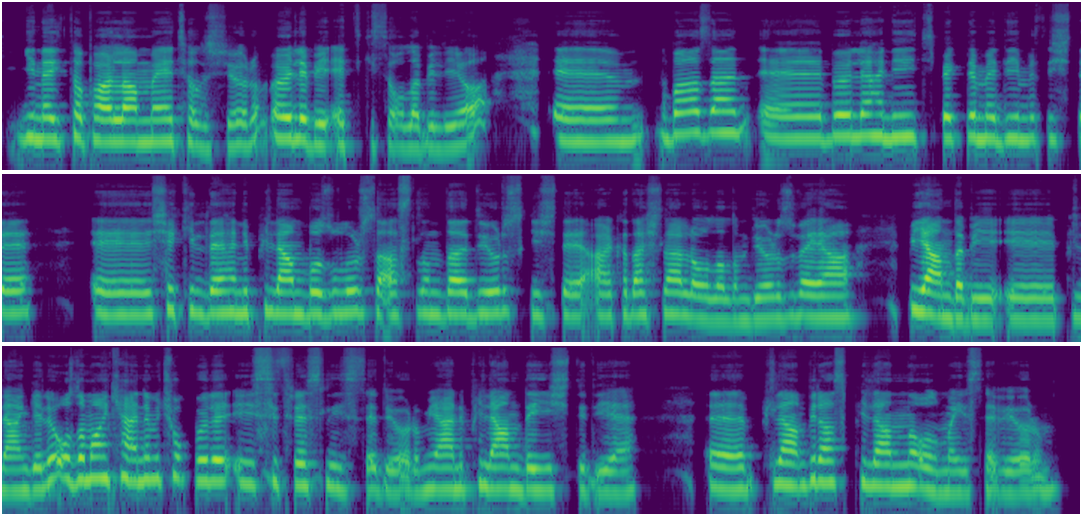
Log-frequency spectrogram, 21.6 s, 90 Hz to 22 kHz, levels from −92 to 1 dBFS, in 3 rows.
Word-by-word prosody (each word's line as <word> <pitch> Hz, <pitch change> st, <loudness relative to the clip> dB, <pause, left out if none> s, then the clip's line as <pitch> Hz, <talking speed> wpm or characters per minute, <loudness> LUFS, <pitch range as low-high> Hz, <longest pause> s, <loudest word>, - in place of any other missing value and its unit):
yine 250 Hz, -1 st, +1 dB
toparlanmaya 235 Hz, -2 st, +4 dB
çalışıyorum. 205 Hz, -2 st, -6 dB
Öyle 255 Hz, -3 st, +5 dB
bir 205 Hz, 0 st, +1 dB
etkisi 205 Hz, -1 st, -9 dB
olabiliyor. 190 Hz, +1 st, -2 dB, 0.5 s
Emm, 235 Hz, 0 st, 0 dB
bazen, 305 Hz, +3 st, +1 dB
eee, 260 Hz, 0 st, -1 dB
böyle, 275 Hz, 0 st, +4 dB
hani, 270 Hz, -1 st, +1 dB
hiç 275 Hz, +2 st, -10 dB
beklemediğimiz, 255 Hz, -1 st, 0 dB
işte, 245 Hz, 0 st, -3 dB, 0.4 s
eee, 225 Hz, -1 st, -1 dB
şekilde, 245 Hz, -2 st, 0 dB
hani, 240 Hz, 0 st, -1 dB
plan 235 Hz, -1 st, +2 dB
bozulursa 235 Hz, +1 st, 0 dB
aslında, 230 Hz, 0 st, 0 dB
diyoruz 235 Hz, +1 st, -2 dB
ki, 225 Hz, -, -11 dB
işte, 220 Hz, 0 st, -4 dB
arkadaşlarla 225 Hz, 0 st, -1 dB
olalım 185 Hz, -1 st, -2 dB
diyoruz 195 Hz, +2 st, -4 dB
veya 205 Hz, -1 st, +2 dB, 0.4 s
bir 260 Hz, -, +2 dB
anda 205 Hz, -4 st, +7 dB
bir, 190 Hz, -1 st, -2 dB
eee, 190 Hz, -1 st, -3 dB
plan 195 Hz, 0 st, -2 dB
geliyor. 205 Hz, +8 st, +2 dB
O 290 Hz, -, +4 dB
zaman 290 Hz, +1 st, +5 dB
kendimi 285 Hz, -1 st, +1 dB
çok 290 Hz, -2 st, -7 dB
böyle, 270 Hz, 0 st, +5 dB
iii, 245 Hz, -1 st, -5 dB
stresli 240 Hz, -2 st, -3 dB
hissediyorum, 200 Hz, -2 st, -6 dB
yani, 205 Hz, 0 st, 0 dB
plan 210 Hz, -2 st, +1 dB
değişti 200 Hz, 0 st, -3 dB
diye. 185 Hz, +1 st, -5 dB, 0.5 s
Eee, 210 Hz, -1 st, +2 dB
plan 240 Hz, -2 st, +2 dB
biraz, 260 Hz, -1 st, +1 dB
planlı 230 Hz, -2 st, +1 dB
olmayı 185 Hz, -2 st, -3 dB
seviyorum. 185 Hz, +2 st, -5 dB
230 Hz, 145 wpm, -24 LUFS, 205-250 Hz, 0.5 s, anda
